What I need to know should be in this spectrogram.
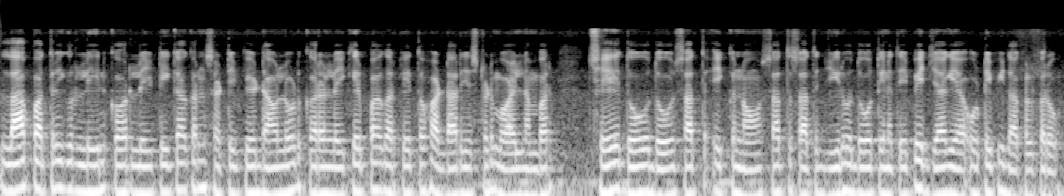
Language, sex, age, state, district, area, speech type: Punjabi, male, 18-30, Punjab, Rupnagar, urban, read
